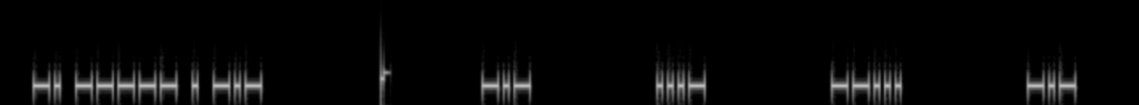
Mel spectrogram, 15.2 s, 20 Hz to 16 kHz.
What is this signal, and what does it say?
Morse code, heard as a keyed tone, about 17 wpm, spaced as for 7 wpm, 700 Hz. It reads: N0EK KV7K
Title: USA Call Signs - 4 Characters - 8x Character Spacing - 17wpm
